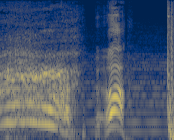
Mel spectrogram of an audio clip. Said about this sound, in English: Warden slams Kaelin against the wall, knocking him unconscious. The young man slides down the wall and onto the floor.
